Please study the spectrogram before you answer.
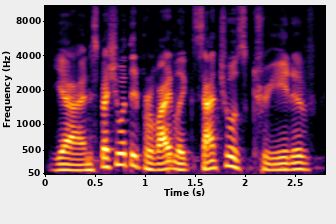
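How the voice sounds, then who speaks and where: A man's voice: mid-range voice, expressive, fast talker, clean tone. Young guy, mid voice, arguing soccer w/ his buddies on a podcast, slangy, repeats himself. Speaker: football podcast co-host. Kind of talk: casual sports debate among friends.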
